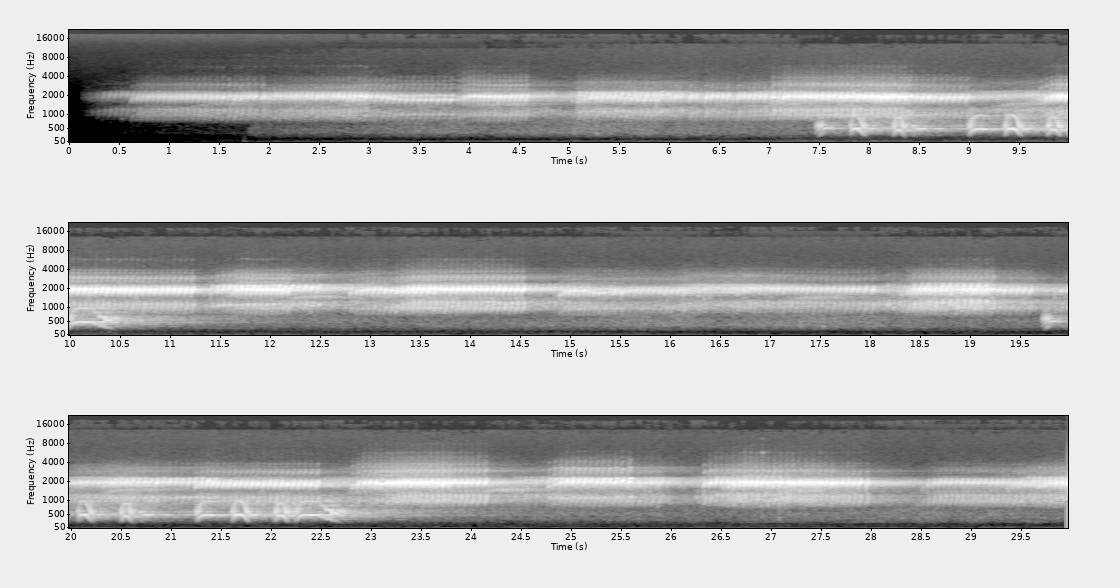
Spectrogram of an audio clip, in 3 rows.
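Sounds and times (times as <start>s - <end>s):
Gray Treefrog calling: 0.4s - 29.9s
Saw-whet Owl calling: 7.5s - 11.4s, 19.7s - 23.5s.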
